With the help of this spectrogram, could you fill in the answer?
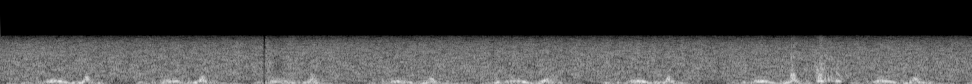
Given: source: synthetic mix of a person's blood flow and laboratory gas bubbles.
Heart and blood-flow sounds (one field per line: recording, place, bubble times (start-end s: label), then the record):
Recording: Doppler ultrasound of blood flow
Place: precordium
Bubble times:
7.89-8.00 s: bubbles
8.12-8.45 s: bubbles
From the record:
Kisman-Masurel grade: 213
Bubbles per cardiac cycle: several, 3 to 8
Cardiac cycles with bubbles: 1 to 10%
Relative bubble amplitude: loud (0.450 to 0.775)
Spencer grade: 1 (occasional bubble signal discernible with the cardiac motion signal, with majority of cardiac periods free of bubbles)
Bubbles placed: only in the low amplitude regions of the cardiac cycle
